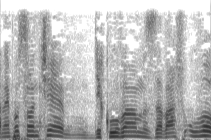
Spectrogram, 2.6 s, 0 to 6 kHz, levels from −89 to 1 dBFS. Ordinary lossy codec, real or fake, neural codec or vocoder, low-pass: none; real; none; 5.4 kHz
